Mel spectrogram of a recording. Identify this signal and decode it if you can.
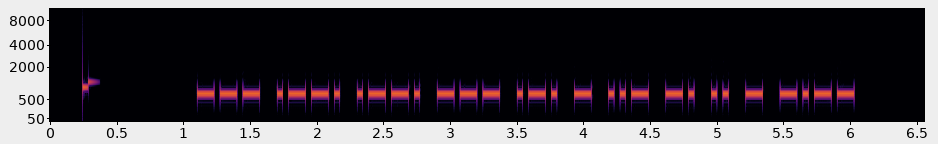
Morse code, heard as a keyed tone, about 28 wpm, 700 Hz. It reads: OPPORTUNITY
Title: Sentences from Top 1000 Words - New Word Drill - 28wpm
